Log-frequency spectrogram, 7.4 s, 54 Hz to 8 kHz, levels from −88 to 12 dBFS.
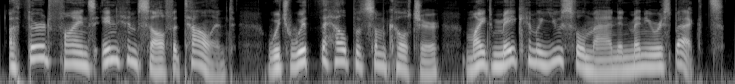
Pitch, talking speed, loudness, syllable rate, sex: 160 Hz, 190 wpm, -19 LUFS, 4.8 syllables/s, male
